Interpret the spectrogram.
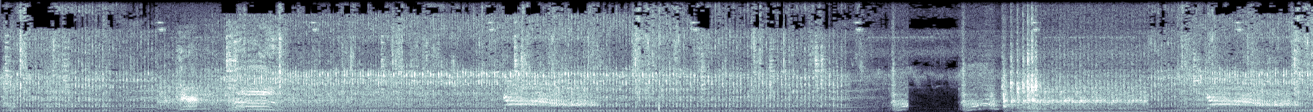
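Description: Single-cylinder diesel walking-tractor engine running steadily, cutting out for about a second around nine seconds in and then starting up and running again.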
